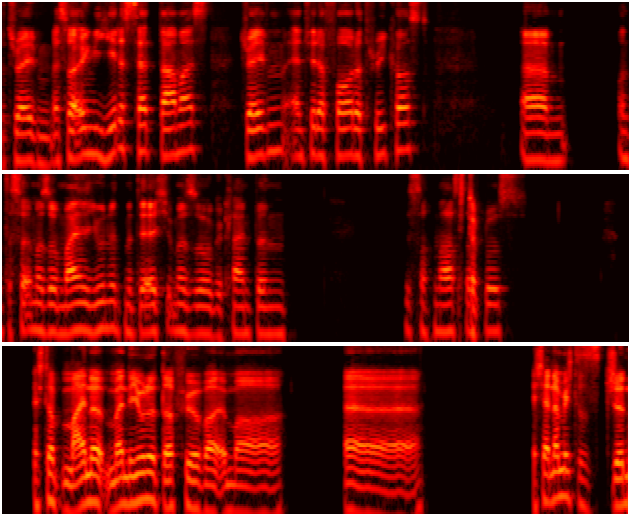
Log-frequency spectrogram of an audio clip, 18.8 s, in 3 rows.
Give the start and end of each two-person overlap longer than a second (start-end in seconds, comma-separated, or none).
none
